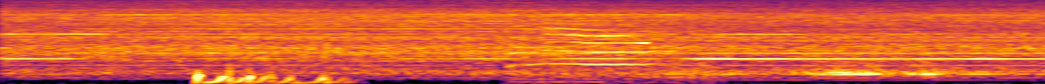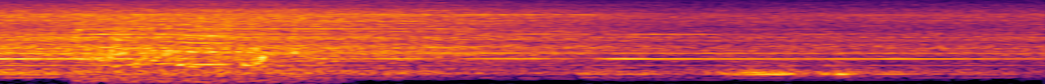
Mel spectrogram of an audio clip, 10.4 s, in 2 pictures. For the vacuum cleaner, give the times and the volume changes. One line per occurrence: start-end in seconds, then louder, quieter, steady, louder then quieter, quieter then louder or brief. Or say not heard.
0.0-10.4 quieter.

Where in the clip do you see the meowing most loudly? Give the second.
3 s.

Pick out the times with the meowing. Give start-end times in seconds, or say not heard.
2.5-3.6, 5.8-6.4.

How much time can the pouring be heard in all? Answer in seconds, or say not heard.
2 s.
